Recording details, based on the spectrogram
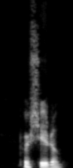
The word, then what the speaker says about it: Prosciutto: Prosciutto.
